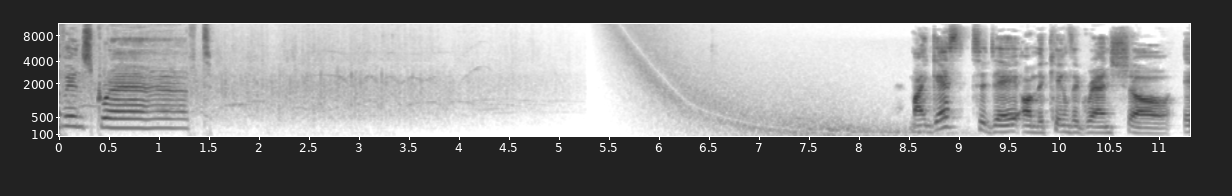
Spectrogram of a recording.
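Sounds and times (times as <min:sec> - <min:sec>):
speech: 0:00.0 - 0:01.6, 0:08.6 - 0:11.3
applause welcoming a show guest: 0:00.0 - 0:05.3
loud falling whoosh: 0:05.5 - 0:09.1.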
